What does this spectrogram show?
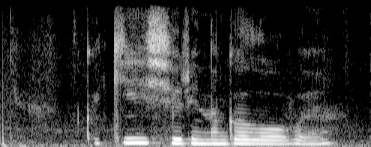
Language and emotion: Russian, neutral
